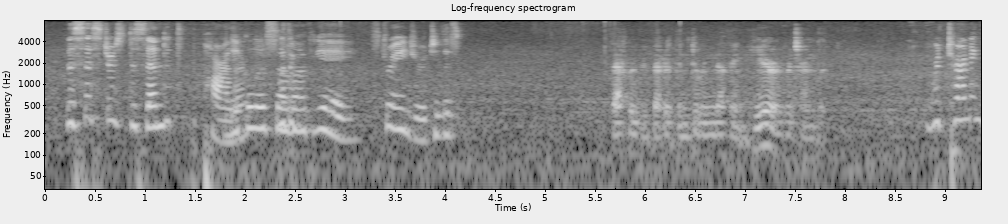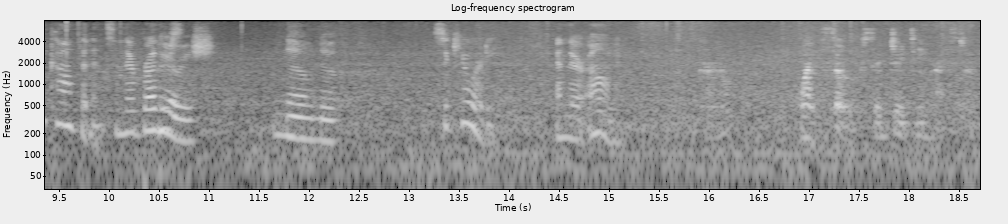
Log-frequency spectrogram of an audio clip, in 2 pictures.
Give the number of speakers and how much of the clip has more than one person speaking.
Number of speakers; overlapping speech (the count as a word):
three, about 6%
